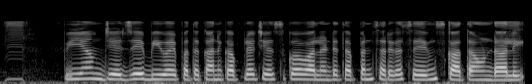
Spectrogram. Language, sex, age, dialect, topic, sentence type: Telugu, male, 36-40, Central/Coastal, banking, statement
